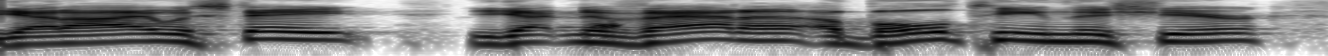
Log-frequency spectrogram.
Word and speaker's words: Nevada: state at kinnick yeah um uh and we pronounce it nevada in iowa by the way okay um one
